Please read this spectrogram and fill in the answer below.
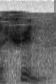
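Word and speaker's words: xun (שׁ): 那钻石跑到右边去了啊，它读 xun 啊，训练的 xun 啊，xun 啊，xun 啊，xun。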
